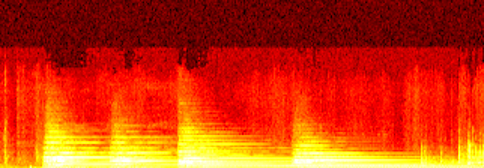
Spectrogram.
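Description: Church bells chimed from a rope chiming frame, a hammer striking the side of each fixed bell. About five strokes come in the first four seconds, one bell at a time, each ringing on long and overlapping the next.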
